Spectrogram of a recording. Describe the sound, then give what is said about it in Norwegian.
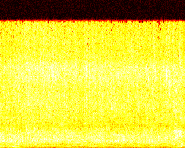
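A toilet in a women's restroom flushes, a loud steady rush of water gushing through the bowl for several seconds, with no voices over it. “Enn så lenge spyler jeg ned, tar dobørsten i bruk og rydder opp etter meg på kvinnetoalettet.”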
